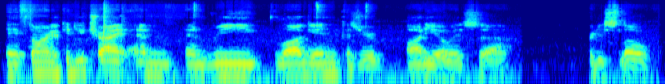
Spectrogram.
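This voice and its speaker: A man's voice: mid-range voice, fairly even intonation, slow, warm tone, low-quality recording. A man playing a squad leader in a casual online tabletop game, giving directions in an easygoing, slightly hesitant way. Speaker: player acting as squad leader. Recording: clear background noise, room ambience.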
